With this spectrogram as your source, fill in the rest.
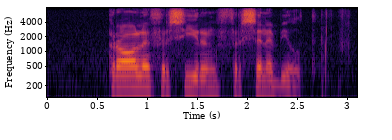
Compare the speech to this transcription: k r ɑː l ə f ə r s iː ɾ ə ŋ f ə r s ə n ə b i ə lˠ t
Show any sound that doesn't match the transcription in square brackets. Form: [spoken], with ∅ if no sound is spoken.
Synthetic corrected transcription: k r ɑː l ə f ə r s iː ɾ ə ŋ f ə r s ə n ə b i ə lˠ t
